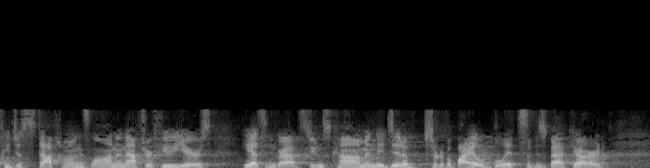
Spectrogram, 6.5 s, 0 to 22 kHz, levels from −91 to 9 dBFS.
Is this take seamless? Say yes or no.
yes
